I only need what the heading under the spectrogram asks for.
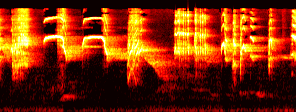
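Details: Oriental magpie-robin delivering fast 'ngobra speed rapat' song meant to provoke aggression in other birds: two looping high whistles open, followed by quick bursts of scratchy chattering notes.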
